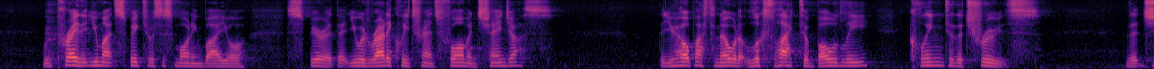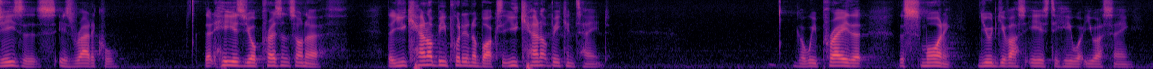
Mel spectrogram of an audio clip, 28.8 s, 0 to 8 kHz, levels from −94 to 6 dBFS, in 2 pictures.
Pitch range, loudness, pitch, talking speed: 120-155 Hz, -36 LUFS, 140 Hz, 160 wpm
